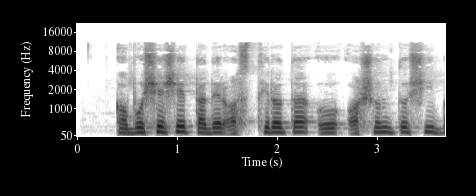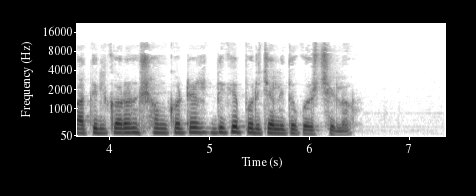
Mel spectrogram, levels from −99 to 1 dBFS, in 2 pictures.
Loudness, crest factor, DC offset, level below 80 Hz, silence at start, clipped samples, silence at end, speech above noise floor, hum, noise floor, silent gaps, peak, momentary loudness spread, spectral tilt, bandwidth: -23 LUFS; 18 dB; under 0.1%; -70 dBFS; 0.4 s; under 0.1%; 0.95 s; 58 dB; none; -80 dBFS; none; -4 dBFS; 10 LU; -6.5 dB/octave; 11.5 kHz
